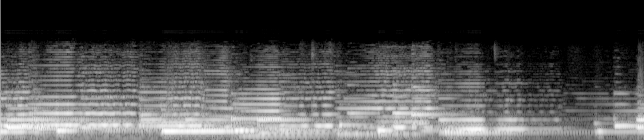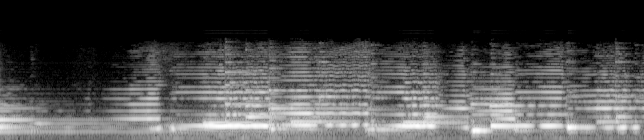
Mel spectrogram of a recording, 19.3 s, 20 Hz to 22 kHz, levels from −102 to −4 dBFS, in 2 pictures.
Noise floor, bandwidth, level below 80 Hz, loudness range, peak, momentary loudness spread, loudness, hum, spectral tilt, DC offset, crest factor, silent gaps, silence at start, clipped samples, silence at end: -43 dBFS; 6 kHz; -50 dBFS; 9 LU; 0 dBFS; 14 LU; -14 LUFS; none; -9.5 dB/octave; under 0.1%; 14 dB; none; 0 s; under 0.1%; 0 s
